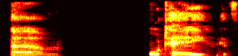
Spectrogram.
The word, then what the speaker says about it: forte: Forte. It's called pronounced fort.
